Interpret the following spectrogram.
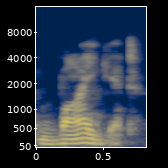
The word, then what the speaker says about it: beget: দ্য very next word is বিগেট। উচ্চারণটা একটু ভালোভাবে করতে হবে। You need to pronounce দি word as বাইগেট.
